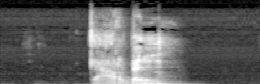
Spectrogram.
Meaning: plural of Garbe
- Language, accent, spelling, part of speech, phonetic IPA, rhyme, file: German, Austria, Garben, noun, [ˈɡaʁbn̩], -aʁbn̩, De-at-Garben.ogg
